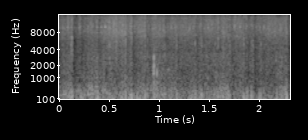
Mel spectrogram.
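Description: Wind buffeting the camera's microphone: a steady, rumbling noise.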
